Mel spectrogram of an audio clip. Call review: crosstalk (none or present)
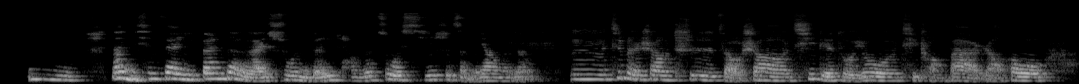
none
